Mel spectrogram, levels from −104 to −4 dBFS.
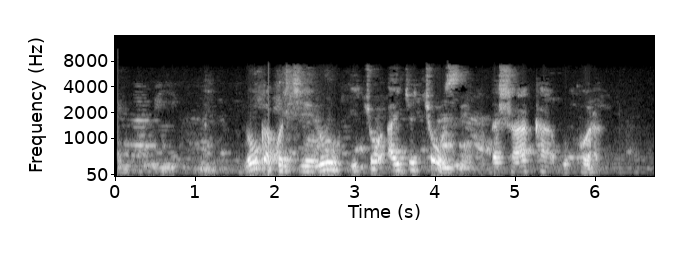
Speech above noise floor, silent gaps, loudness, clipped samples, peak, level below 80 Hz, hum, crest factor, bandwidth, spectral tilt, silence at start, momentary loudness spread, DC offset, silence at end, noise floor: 35 dB; none; -17 LUFS; under 0.1%; -2 dBFS; -54 dBFS; none; 16 dB; 7.4 kHz; -7 dB/octave; 0.05 s; 18 LU; under 0.1%; 0.7 s; -52 dBFS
